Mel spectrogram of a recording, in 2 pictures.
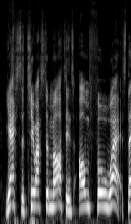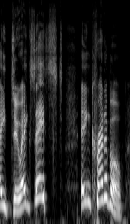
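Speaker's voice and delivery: dry, sarcastic, high-pitched faux amazement. Reacting to the Aston Martins being on full wets: sarcastic tone. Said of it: "Can you sense the sarcasm?".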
